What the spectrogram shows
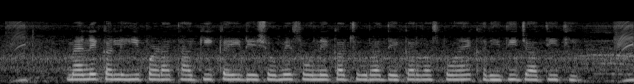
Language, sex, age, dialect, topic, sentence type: Hindi, female, 18-24, Hindustani Malvi Khadi Boli, banking, statement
